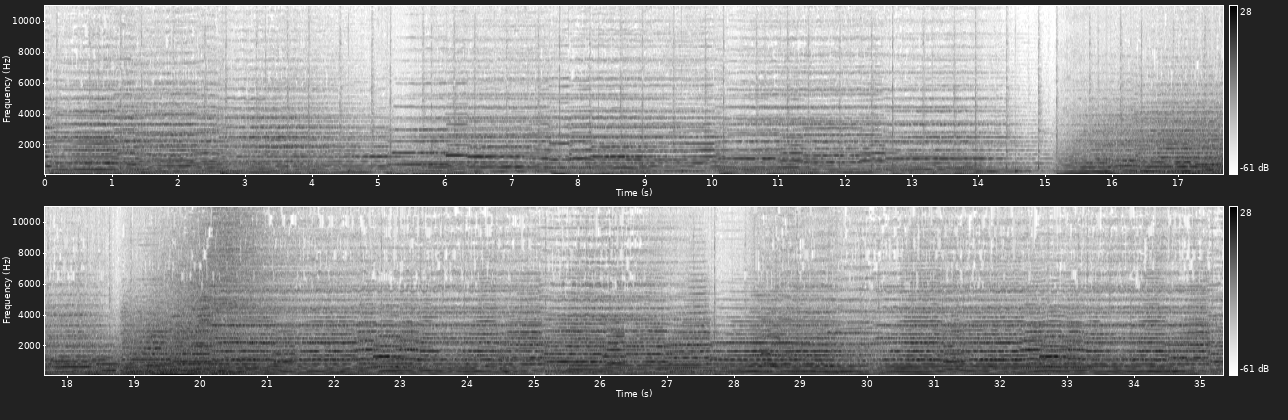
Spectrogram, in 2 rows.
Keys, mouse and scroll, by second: 2.2 click, 4.2-6.6 drag, 7.5 click, 10.8 click, 14.3 click, 16.0 click, 17.2-19.2 typing, 19.4 click, 21.8 click, 24.6 scroll up 2, 25.8 click, 30.2 click, 31.4 click, 32.4 click.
